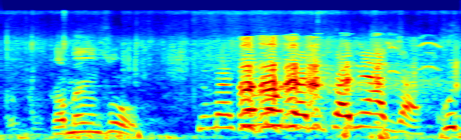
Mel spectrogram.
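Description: A woman speaks with animation nearby.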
